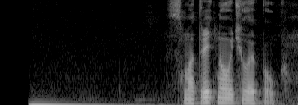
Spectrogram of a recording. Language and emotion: Russian, neutral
